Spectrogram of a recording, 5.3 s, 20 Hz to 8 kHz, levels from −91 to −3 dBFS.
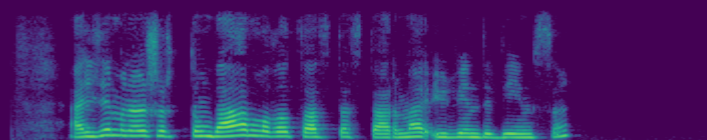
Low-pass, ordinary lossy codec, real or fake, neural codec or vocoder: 7.2 kHz; Opus, 64 kbps; fake; codec, 24 kHz, 0.9 kbps, WavTokenizer, medium speech release version 1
